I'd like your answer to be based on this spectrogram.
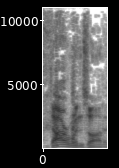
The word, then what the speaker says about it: Darwinson Hernandez: And he turned to Maz and he said, how would you pronounce D-Z? What is it? – Darwinson. I would say Darwinson is how you say it, right, man? – Darwinson Hernandez, yeah.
